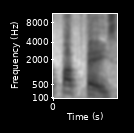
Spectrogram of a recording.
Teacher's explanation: papéis têm tonicidade na última sílaba · Papéis tem tonicidade na última sílaba, é uma palavra oxítona, só que termina em I seguido de S.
